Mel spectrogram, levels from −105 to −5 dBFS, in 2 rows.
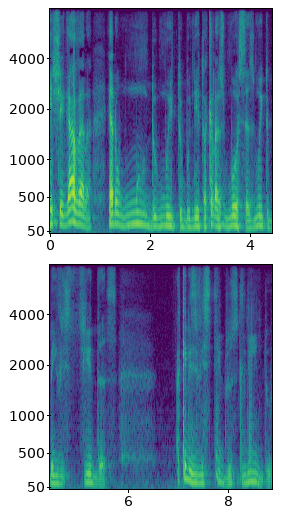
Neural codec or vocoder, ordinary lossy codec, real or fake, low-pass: none; none; real; none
